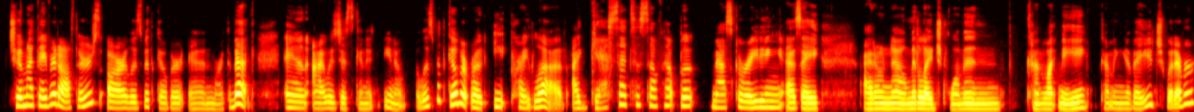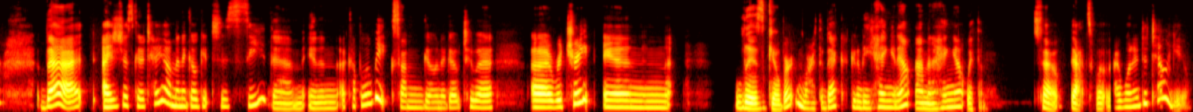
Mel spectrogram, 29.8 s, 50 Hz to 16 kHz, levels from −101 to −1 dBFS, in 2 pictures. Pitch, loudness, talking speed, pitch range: 215 Hz, -20 LUFS, 210 wpm, 185-285 Hz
